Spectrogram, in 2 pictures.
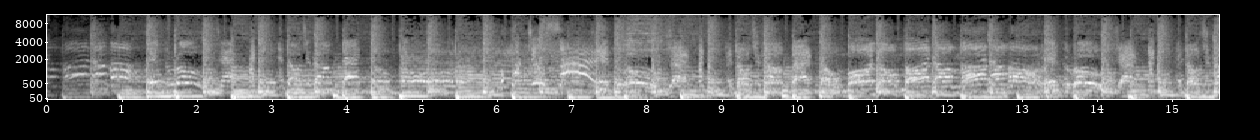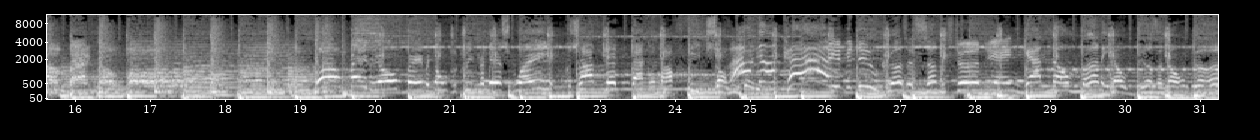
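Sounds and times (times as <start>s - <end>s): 
sung vocals: 0.0s - 14.5s, 19.2s - 31.2s
classic rhythm and blues song: 0.0s - 31.2s
punchy band accompaniment: 0.0s - 31.2s
steady walking bass: 0.2s - 31.2s
speech: 27.4s - 31.2s.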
